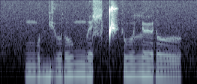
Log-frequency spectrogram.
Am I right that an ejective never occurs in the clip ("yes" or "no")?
no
